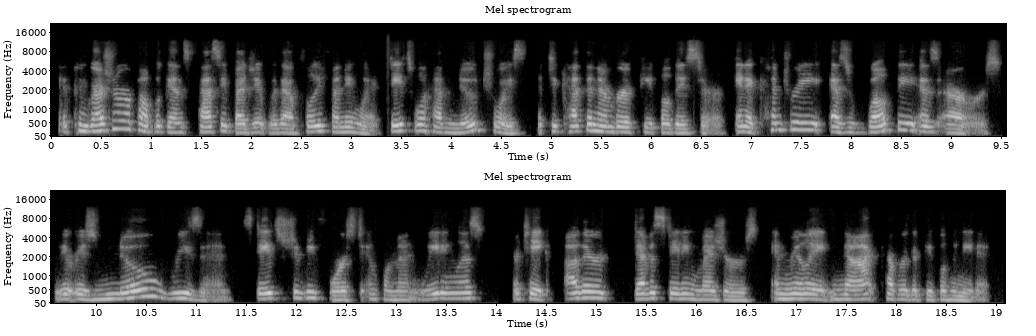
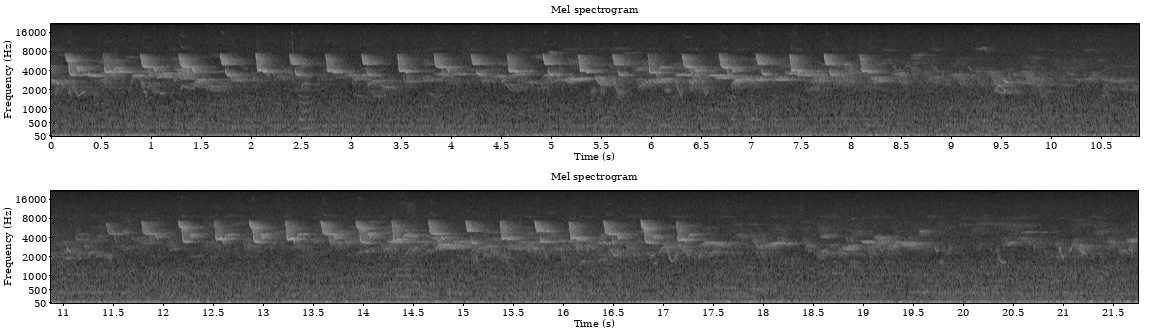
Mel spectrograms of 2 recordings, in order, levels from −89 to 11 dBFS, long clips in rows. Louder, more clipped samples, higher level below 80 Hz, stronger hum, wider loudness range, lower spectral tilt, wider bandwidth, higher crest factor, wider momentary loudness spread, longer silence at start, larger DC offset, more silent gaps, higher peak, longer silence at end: first, -19 LUFS vs -29 LUFS; neither; second, -66 dBFS vs -42 dBFS; neither; second, 2 LU vs 8 LU; first, -5.5 dB/octave vs -0.5 dB/octave; second, 12 kHz vs over 20 kHz; about the same, 16 dB vs 18 dB; second, 8 LU vs 11 LU; about the same, 0.1 s vs 0 s; neither; first, 4.80-4.84 s, 6.77-6.81 s, 9.51-9.57 s, 14.03-14.15 s vs none; first, -2 dBFS vs -14 dBFS; first, 0.15 s vs 0 s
